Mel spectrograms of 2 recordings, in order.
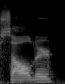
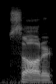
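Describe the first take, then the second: First: The word is said with a clear L sound. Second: The word is said without an L sound. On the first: "they actually pronounce it more as it's spelled" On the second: "we give it this French pronunciation in the U S mostly"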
